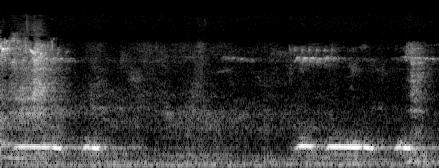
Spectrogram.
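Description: Faint bird calls: a low call of a few held notes in the first second, repeated from about three seconds in, with faint high thin calls in between.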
